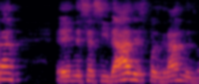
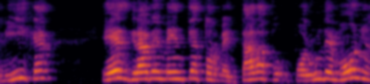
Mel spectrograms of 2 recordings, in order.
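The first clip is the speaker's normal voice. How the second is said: loud, raised-pitch plea; raised pleading; 4 semitones higher, 6 dB louder, slower than usual. Acted. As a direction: plead insistently for your daughter. Voicing the mother's plea.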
